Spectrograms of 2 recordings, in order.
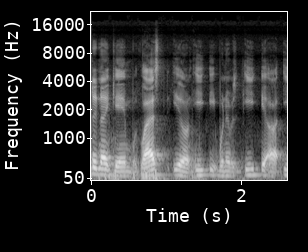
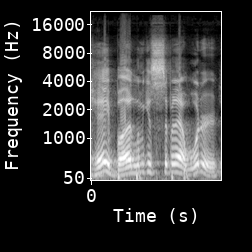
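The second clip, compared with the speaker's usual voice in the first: loud, quick, raised-pitch stadium buddy; loud friendly fan; 6 semitones higher, 9 dB louder than usual. Acted. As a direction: call out to a fellow fan, higher and louder. Acted stadium stranger asking for sip.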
